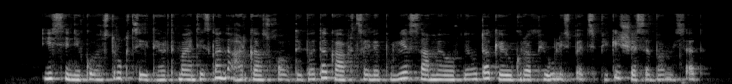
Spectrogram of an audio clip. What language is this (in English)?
Georgian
